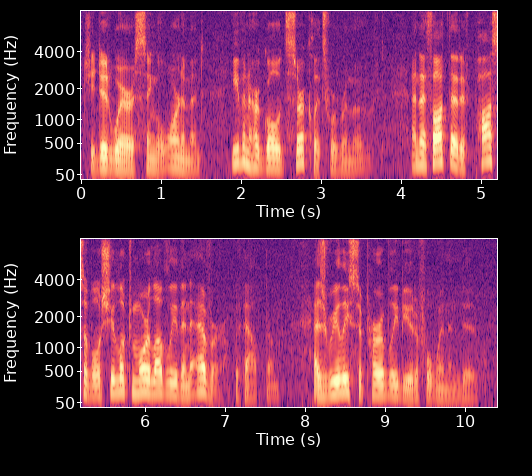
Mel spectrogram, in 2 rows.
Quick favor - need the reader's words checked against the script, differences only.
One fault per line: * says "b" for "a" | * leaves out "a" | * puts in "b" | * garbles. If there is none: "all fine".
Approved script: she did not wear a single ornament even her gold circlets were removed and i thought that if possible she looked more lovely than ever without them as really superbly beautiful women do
* leaves out "not"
